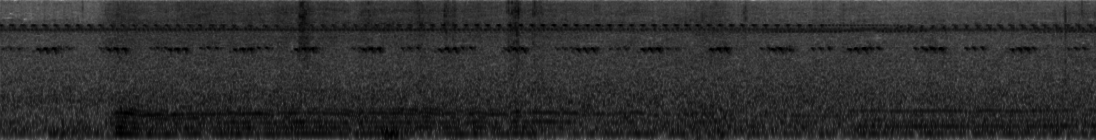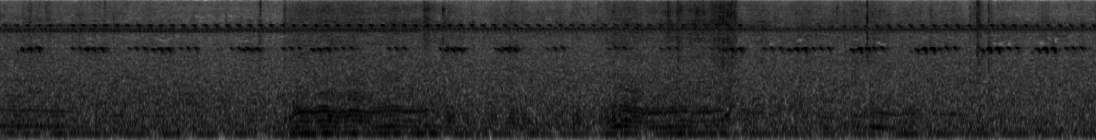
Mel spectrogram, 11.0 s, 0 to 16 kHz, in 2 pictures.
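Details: At a botanical garden on 3 September 2020, a carpenter bee collecting pollen gives a low, droning buzz that rises and fades in bursts over a steady high chirring of crickets.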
